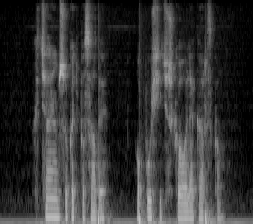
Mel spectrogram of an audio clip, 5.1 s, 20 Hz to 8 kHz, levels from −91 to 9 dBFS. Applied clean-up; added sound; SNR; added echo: neural separator model SepFormer DNS4.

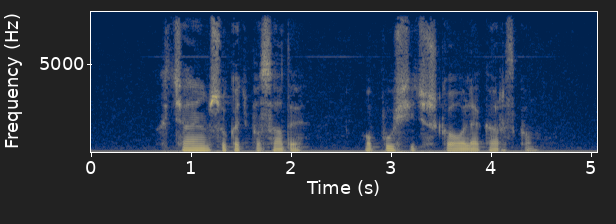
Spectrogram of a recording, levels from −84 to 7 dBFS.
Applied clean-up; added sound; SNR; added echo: none; none; none; none.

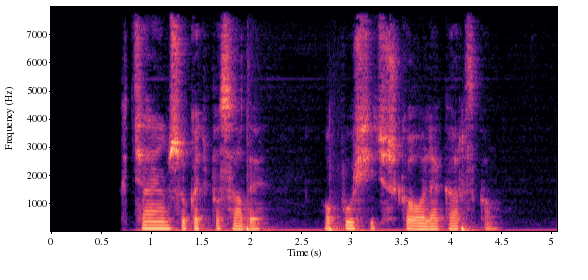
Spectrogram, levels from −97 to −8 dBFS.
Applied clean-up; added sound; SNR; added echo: neural mask model DeepFilterNet 3.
